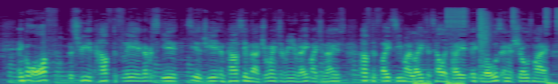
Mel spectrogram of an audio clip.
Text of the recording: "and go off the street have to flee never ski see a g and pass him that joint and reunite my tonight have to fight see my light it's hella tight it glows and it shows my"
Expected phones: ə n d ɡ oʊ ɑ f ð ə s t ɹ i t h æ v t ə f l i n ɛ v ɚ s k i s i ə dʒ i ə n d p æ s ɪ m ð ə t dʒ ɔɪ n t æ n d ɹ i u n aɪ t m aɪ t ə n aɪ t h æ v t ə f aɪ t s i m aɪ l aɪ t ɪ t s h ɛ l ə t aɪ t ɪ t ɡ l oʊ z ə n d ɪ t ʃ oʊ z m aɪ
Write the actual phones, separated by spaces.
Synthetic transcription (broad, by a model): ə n ɡ oʊ ɑ f ð ə s t ɹ i t h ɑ f t ə f l i n ɛ v ɚ s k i s i ə dʒ i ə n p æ s ɪ m ð ə t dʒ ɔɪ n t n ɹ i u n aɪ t m aɪ t ə n aɪ t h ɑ f t ə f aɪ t s i m aɪ l aɪ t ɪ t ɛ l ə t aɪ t ɪ t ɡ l oʊ z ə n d ɪ t ʃ oʊ z m aɪ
